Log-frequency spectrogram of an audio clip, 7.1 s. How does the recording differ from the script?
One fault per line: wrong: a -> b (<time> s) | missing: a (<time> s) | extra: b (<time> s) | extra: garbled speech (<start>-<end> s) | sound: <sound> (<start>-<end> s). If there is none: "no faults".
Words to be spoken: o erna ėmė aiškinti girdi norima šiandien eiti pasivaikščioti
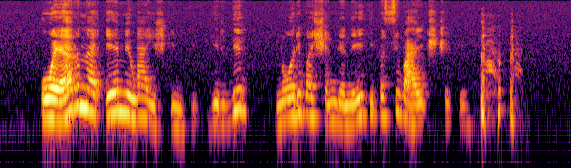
sound: cough (6.0-6.5 s)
